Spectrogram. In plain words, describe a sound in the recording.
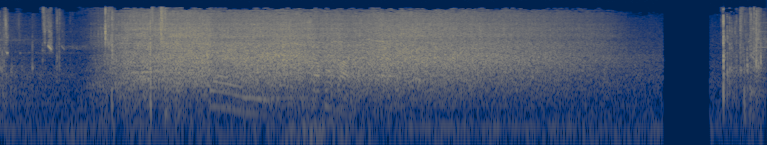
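A crowd applauds and cheers loudly, then fades.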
